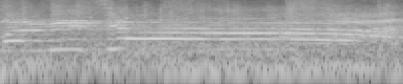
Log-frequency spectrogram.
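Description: A person's voice in a long drawn-out yell, held on one pitch and falling away near the end, over background music with a low steady beat.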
